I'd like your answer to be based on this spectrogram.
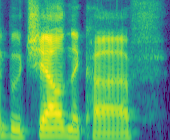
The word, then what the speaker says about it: Buchelnikov: Are we waiting on Buchelnikov? Buchelnikov? I think I've skipped a syllable.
